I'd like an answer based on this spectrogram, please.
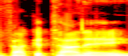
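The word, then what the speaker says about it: Whakatane: And we went up to the beach in Fakatan and Fakatan is spelled wh Okay. It's like what? Fakatan. Fakatan. Fakatan. Yeah. WH is an F sound in in Maui.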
